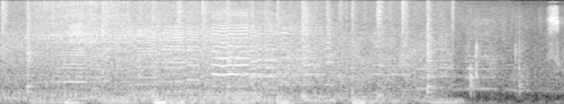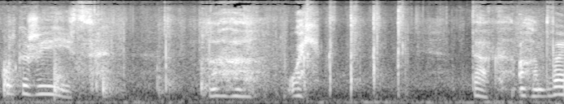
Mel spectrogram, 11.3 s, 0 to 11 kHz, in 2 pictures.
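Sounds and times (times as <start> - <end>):
truck engine rumbling as the truck turns around and drives off: 0.0 - 4.7
speech: 5.8 - 6.9, 7.7 - 9.0, 10.4 - 11.2.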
